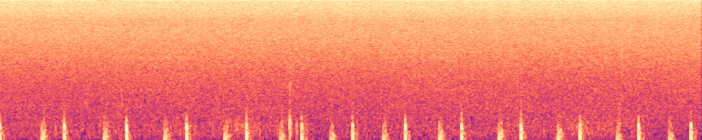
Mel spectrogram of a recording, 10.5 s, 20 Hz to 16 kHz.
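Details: Silent ASMR recording of a young man's heart sounds only: quiet, regular lub-dub heartbeat at about 67 a minute under a faint steady hiss; normal heart sounds.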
